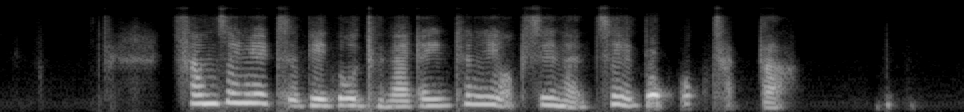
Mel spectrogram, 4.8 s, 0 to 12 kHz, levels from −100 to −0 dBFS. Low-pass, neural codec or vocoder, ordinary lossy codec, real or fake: 7.2 kHz; codec, 16 kHz, 0.5 kbps, FreqCodec, smaller model; Opus, 32 kbps; fake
